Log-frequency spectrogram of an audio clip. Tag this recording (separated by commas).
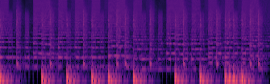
Percussion, Musical instrument, Music, Drum kit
